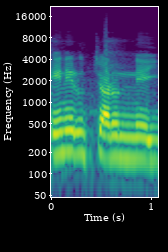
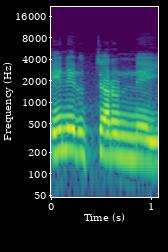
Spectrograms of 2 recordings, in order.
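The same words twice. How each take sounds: The two takes are said the same way.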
